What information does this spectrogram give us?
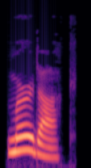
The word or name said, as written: murdoch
